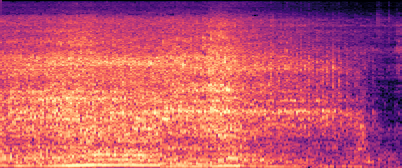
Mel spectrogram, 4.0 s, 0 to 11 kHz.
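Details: Massey Ferguson 6480 tractor diesel, running after two years sitting idle; deep steady rumble with even beat settling and fading out smoothly, no knocks.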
